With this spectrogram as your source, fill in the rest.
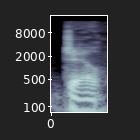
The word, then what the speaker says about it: gaol: For the record, Gaol it's pronounced jail. It's just it's just jail. Okay, it's the same word.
